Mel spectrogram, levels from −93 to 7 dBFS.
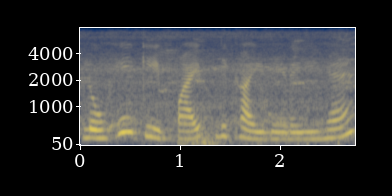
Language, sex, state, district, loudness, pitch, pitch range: Hindi, female, Punjab, Pathankot, -16 LUFS, 210 Hz, 180-250 Hz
